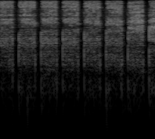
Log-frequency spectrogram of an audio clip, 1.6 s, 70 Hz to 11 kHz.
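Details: Equilibar BR1 blockage-resistant back pressure regulator in a supercritical CO2 extraction setup with basil, piloted near 2,000 psi and holding 1,910–1,915 psi: a sharp high-pitched hiss in quick bursts about five a second with no low rumble. Gas is venting normally.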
